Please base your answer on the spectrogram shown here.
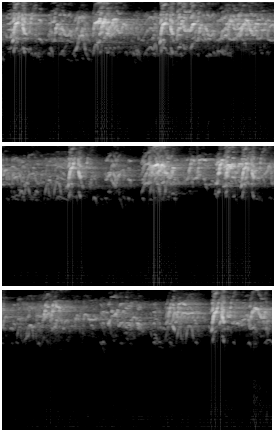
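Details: Big flock of ducks playing in water, a natural recording for luring birds: high, wavering whistled phrases come in separate bursts roughly every second, over a soft background twitter.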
